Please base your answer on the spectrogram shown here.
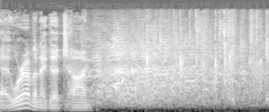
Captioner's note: laughter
